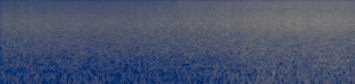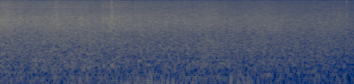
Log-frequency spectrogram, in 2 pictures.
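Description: Ocean surf breaking and washing over a rocky shore, swelling to a surge a couple of seconds in and easing off near the end, with wind buffeting the microphone.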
